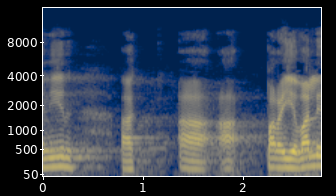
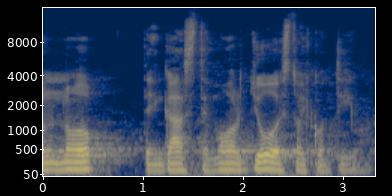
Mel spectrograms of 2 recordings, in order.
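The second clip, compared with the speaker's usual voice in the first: gentle divine reassurance; 6 semitones lower, 5 dB quieter, slower than usual. Retold or imitated. Quoting the Lord's words.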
